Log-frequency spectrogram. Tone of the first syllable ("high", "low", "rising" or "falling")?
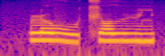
high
